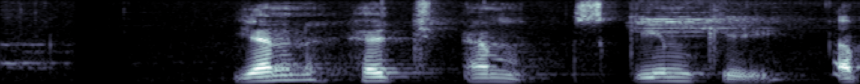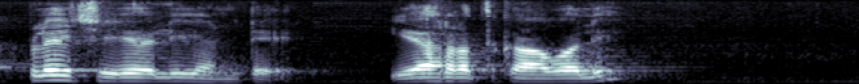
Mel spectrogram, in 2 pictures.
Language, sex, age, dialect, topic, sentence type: Telugu, male, 18-24, Utterandhra, agriculture, question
